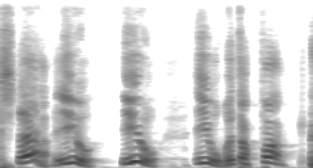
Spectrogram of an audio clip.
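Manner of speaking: high, loud disgusted shriek; grossed out. Retold or imitated. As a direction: recoil and shriek ew at it. Disgusted at flirting MacBook.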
